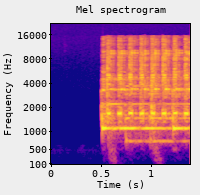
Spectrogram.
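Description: A phone alarm tone starts abruptly after a moment of silence and rings steadily, a bright repeating electronic melody pulsing in quick, even beats with no voices over it.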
